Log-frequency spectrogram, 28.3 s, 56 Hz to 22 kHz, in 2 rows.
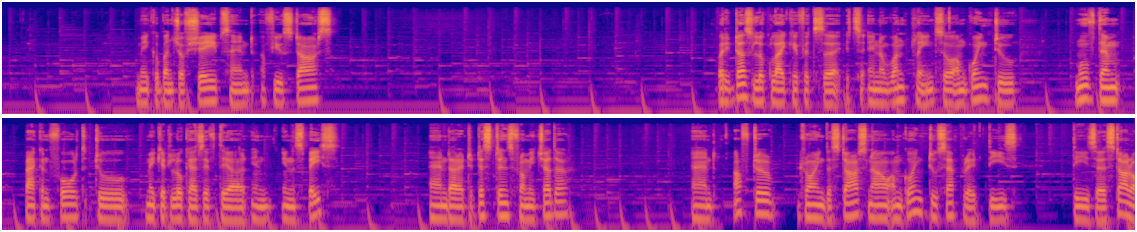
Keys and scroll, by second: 0.8 ctrl+z, 2.9 ctrl+z, 7.7 Tab, 8.3 Tab, 10.2 Tab, 11.5 g, 11.6 x, 12.7 g, 14.3-15.9 typing, 17.0 g, 18.1 g, 18.1 x, 19.3 g, 19.4 x, 19.9 g, 20.1 y, 20.9 Tab.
